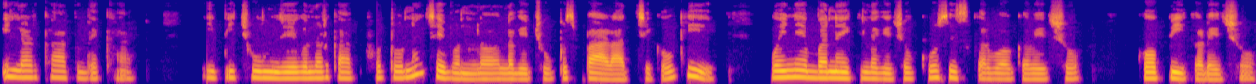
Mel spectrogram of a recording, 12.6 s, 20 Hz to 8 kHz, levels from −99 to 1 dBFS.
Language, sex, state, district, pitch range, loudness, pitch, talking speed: Angika, female, Bihar, Bhagalpur, 155-185 Hz, -20 LUFS, 170 Hz, 150 wpm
